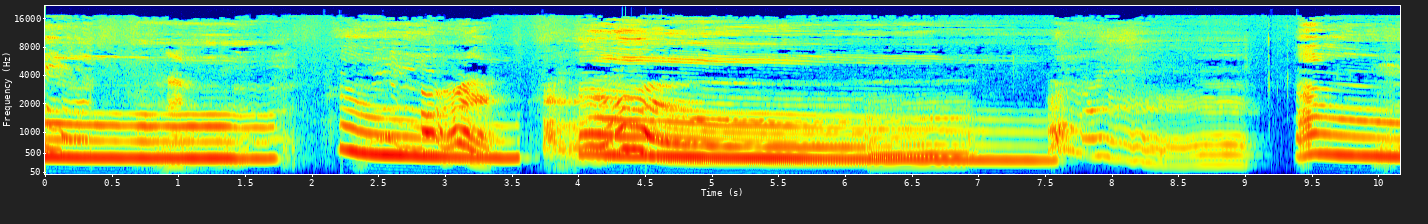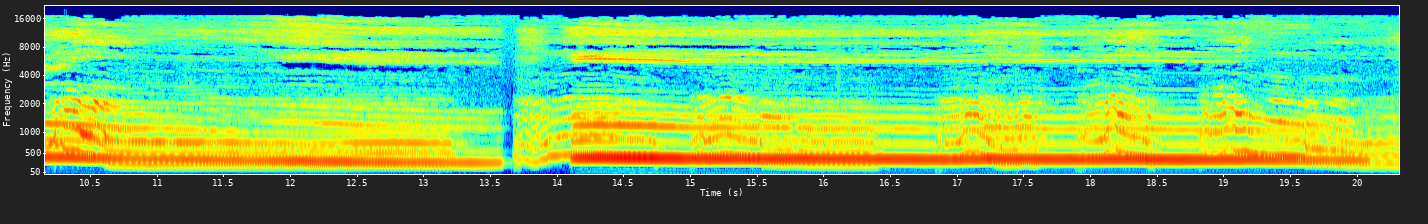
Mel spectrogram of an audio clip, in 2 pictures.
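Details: Siren-like howling from a female pet dog, a long series of sustained notes that swoop up then drift slowly lower, some wavering and yodelling, broken by short silent gaps between howls.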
